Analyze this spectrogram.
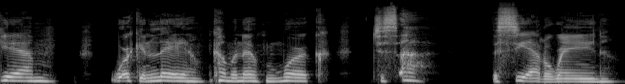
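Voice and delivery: hushed, breathy mock-seductive heartthrob, slowing to a drawl; mock brooding heartthrob.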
